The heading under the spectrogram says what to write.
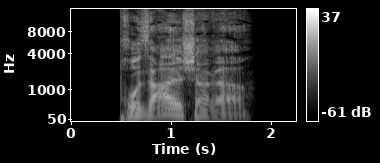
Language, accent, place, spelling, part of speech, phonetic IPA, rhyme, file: German, Germany, Berlin, prosaischerer, adjective, [pʁoˈzaːɪʃəʁɐ], -aːɪʃəʁɐ, De-prosaischerer.ogg
- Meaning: inflection of prosaisch: 1. strong/mixed nominative masculine singular comparative degree 2. strong genitive/dative feminine singular comparative degree 3. strong genitive plural comparative degree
